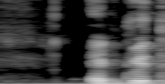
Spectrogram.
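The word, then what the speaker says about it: Asquith: Justice एक्विथ रहते हैं। यहां यस साइलेंट है।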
